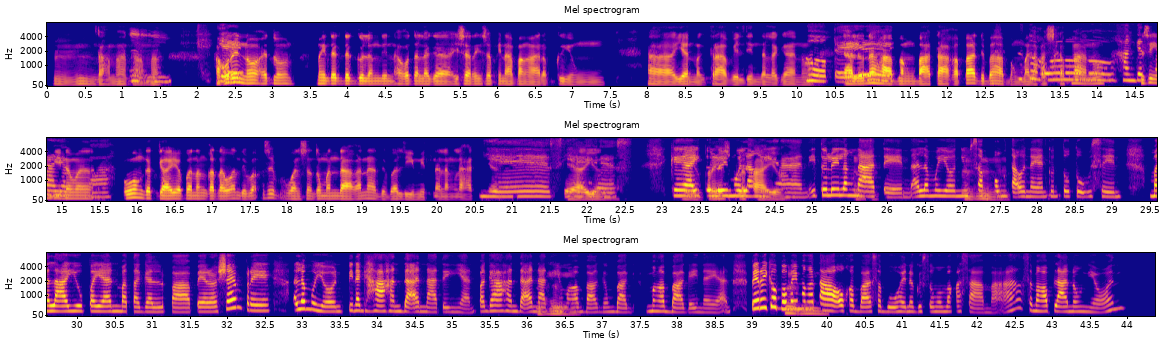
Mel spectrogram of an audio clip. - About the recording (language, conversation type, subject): Filipino, unstructured, Paano mo nakikita ang sarili mo pagkalipas ng sampung taon?
- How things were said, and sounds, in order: drawn out: "Okey"; drawn out: "Totoo"; drawn out: "Yes, yes"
